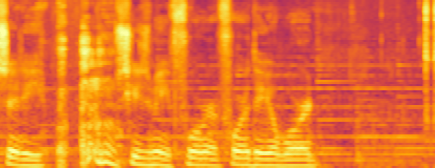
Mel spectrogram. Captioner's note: clears throat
